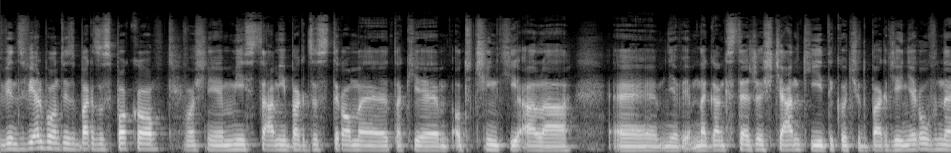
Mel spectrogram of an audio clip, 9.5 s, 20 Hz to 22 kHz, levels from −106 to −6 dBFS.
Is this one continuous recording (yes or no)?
no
